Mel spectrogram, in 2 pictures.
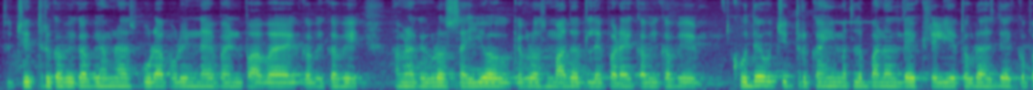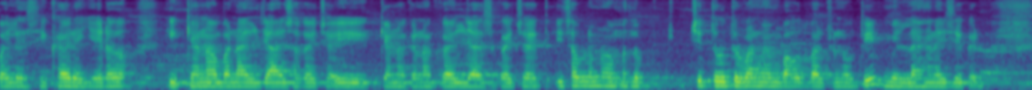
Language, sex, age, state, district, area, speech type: Maithili, male, 18-30, Bihar, Begusarai, rural, spontaneous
